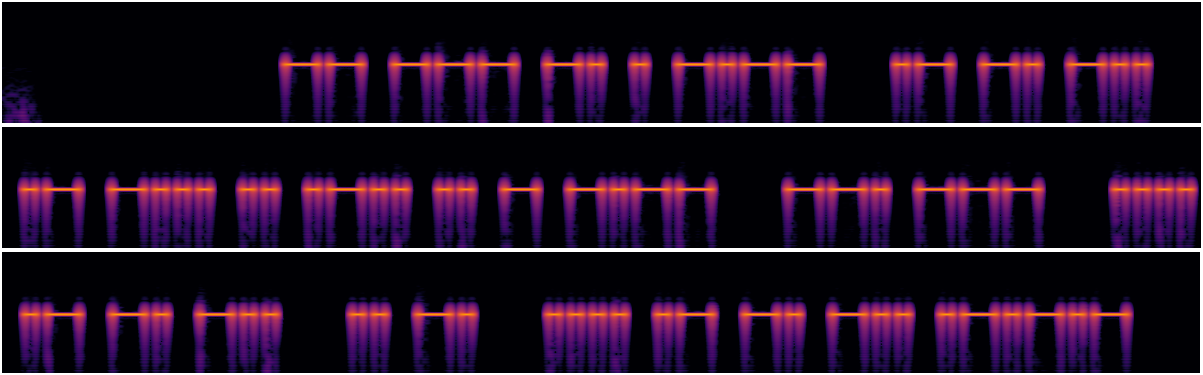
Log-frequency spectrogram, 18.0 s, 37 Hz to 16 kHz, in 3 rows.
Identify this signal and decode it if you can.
Morse code, heard as a keyed tone, about 22 wpm, 700 Hz. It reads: MONEY AND ABILITY GO HAND IN HAND.
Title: Sentences from Top 1000 Words - Review Part 3 - 22wpm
